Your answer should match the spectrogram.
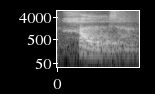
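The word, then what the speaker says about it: Khalsa: Esta sí que va con una KH a lo árabe, se pronuncia Halsa.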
